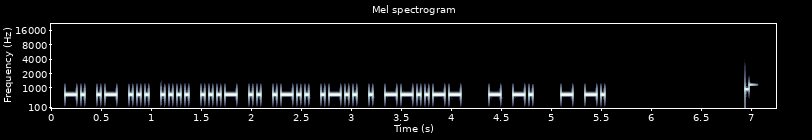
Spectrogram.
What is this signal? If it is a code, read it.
Morse code, heard as a keyed tone, about 30 wpm, 700 Hz. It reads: NASHVILLE, TN TN
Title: Practice QSO - Exchange 1 - Beginning - 30wpm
